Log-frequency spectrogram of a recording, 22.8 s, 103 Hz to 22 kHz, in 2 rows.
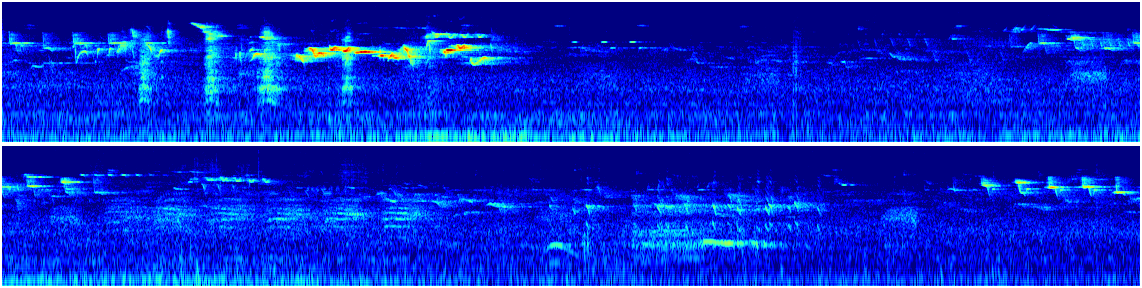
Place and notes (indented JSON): {
  "title": "Shillingstone, Dorset, UK - Herons Nesting",
  "date": "2012-04-03 12:49:00",
  "description": "Heron's nesting. Recorded on a Fostex FR-2LE Field Memory Recorder using a Audio Technica AT815ST and Rycote Softie.",
  "latitude": "50.92",
  "longitude": "-2.26",
  "altitude": "66",
  "timezone": "Europe/London"
}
